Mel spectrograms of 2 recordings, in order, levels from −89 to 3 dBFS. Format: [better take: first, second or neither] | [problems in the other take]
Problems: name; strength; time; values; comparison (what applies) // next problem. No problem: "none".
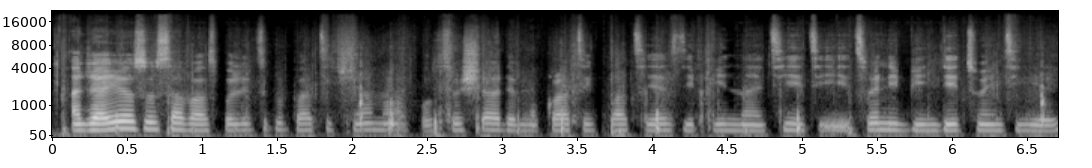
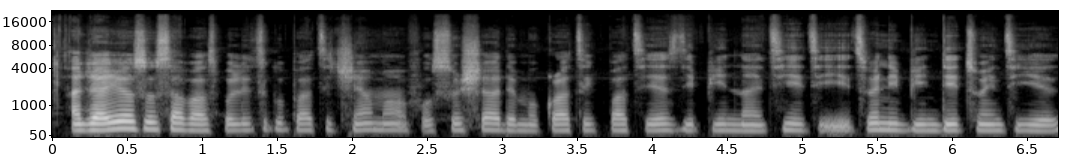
second | noise reduction (neural mask model RNNoise)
